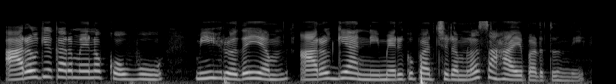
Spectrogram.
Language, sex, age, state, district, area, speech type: Telugu, female, 45-60, Andhra Pradesh, Konaseema, urban, spontaneous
